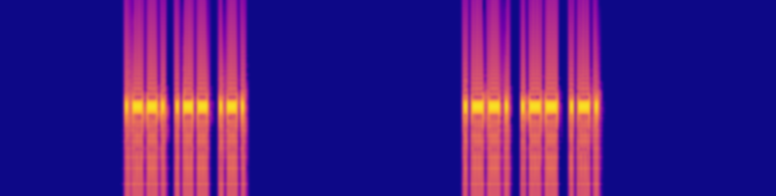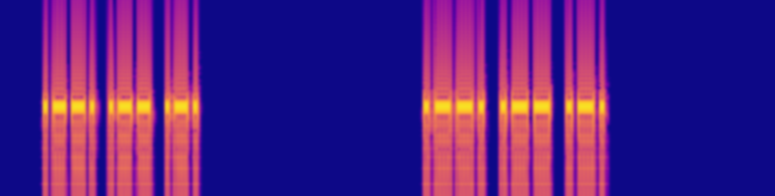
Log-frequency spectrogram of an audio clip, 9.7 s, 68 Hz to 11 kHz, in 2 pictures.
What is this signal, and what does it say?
Morse code, heard as a keyed tone, about 45 wpm, 700 Hz. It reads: PWR PWR PWR PWR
